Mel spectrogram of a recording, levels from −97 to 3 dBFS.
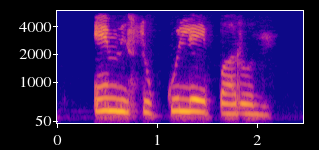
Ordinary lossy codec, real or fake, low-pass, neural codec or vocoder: AAC, 48 kbps; real; 5.4 kHz; none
